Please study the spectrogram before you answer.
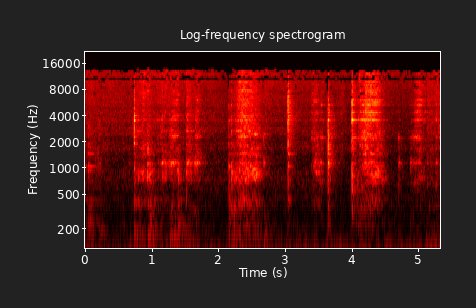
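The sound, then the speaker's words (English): Tallow goes into a pot with sugar and beer while making blacking balls, giving rasping scrapes and light metallic clinks of a utensil against the pot. Several sharp, uneven strokes come with a faint sizzling hiss underneath, and no voices. “I'm just adding the tallow.”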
